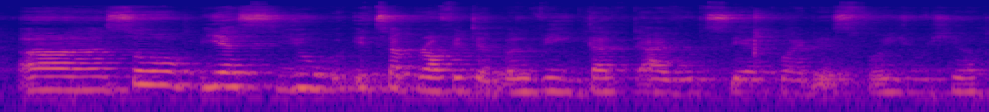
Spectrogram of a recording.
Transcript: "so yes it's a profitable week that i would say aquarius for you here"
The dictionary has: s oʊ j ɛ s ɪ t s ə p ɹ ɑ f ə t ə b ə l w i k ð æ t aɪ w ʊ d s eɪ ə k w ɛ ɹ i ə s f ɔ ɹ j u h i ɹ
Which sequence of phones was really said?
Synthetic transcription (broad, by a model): s oʊ j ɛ s ɪ t s ə p ɹ ɑ f ə t ə b ə l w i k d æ t aɪ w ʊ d s eɪ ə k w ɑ i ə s f ɔ ɹ j u h i ɹ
